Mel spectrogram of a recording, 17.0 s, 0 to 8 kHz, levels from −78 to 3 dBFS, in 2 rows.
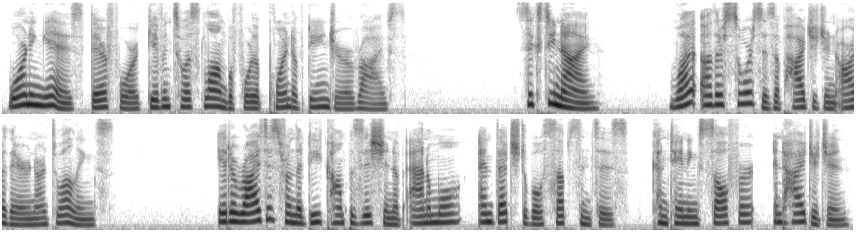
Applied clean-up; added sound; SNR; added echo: none; none; none; none.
